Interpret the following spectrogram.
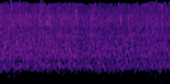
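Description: Near silence: a faint steady hiss of background ambience.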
